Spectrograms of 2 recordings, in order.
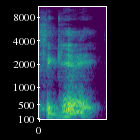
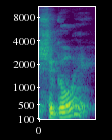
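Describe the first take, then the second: First: The word ends with a long 'e' sound. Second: The word ends with an 'oi' sound. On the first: This is the form young people use. "the youngsters say sige" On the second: This is the form older people use. "The elders say sugoi"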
